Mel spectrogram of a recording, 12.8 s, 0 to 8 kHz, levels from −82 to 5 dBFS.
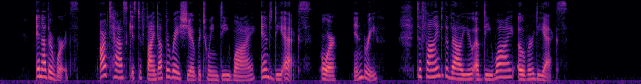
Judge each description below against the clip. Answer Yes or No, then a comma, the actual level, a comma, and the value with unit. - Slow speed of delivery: Yes, slow, 100 wpm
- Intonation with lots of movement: Yes, wide, 7.3 semitones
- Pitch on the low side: No, medium, 175 Hz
